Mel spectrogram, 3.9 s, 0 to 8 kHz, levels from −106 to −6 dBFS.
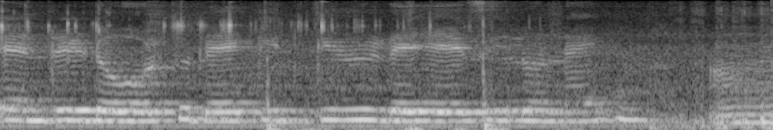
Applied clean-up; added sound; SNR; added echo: none; Writing; 11 dB; reverberation time 1.0 s.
